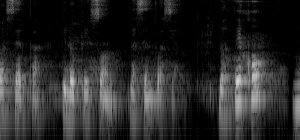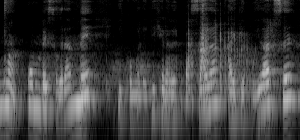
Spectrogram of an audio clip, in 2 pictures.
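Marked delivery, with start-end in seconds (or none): 4.4-4.8 air kiss. Real, not acted. Teacher sends kiss goodbye.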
